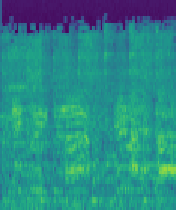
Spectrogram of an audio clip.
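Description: Japanese idol pop song performed live: female voices singing a melody over an up-tempo track with a steady beat.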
